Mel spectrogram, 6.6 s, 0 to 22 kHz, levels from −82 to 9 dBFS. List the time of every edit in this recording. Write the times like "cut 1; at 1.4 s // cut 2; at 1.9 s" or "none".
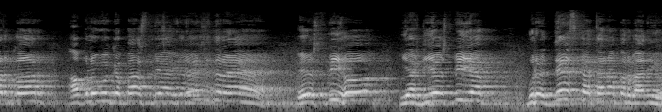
cut 1; at 1.9 s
